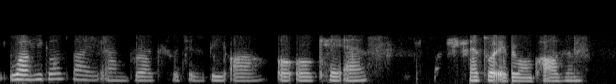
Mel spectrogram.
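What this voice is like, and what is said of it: Speaker with own accent. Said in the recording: “I have an accent, so I guess it sounds funny when I say it.”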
